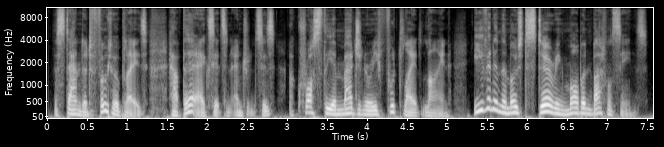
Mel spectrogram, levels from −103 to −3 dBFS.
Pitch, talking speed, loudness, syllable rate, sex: 130 Hz, 175 wpm, -19 LUFS, 5.7 syllables/s, male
